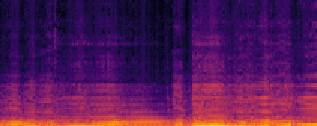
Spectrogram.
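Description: Solo cello bowing long, sustained low notes, moving to a new note about a second in and again past halfway.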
